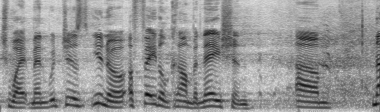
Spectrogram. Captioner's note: laughter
